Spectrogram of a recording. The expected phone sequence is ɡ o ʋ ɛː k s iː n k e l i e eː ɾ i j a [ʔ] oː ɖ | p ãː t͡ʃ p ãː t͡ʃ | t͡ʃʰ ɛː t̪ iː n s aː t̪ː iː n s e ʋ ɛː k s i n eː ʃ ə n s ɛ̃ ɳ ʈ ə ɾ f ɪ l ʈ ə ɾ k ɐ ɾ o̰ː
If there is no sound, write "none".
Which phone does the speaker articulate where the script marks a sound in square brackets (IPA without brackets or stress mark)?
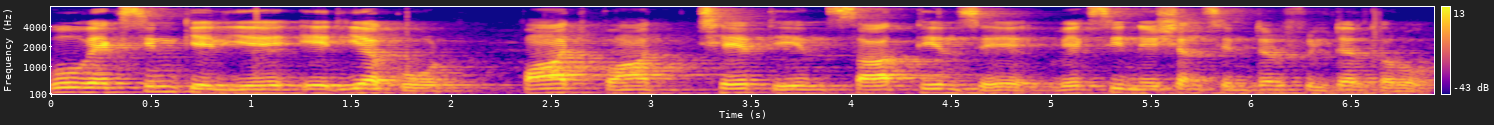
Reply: k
